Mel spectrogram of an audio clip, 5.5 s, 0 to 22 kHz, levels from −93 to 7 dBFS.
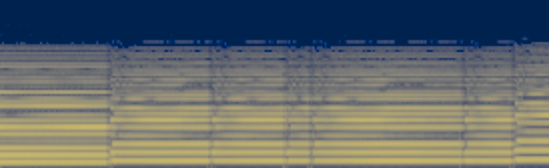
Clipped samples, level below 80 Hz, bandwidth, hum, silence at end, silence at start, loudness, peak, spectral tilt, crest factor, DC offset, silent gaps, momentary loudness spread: under 0.1%; -64 dBFS; 7.4 kHz; none; 0 s; 0 s; -13 LUFS; -2 dBFS; -6.5 dB/octave; 12 dB; under 0.1%; none; 4 LU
